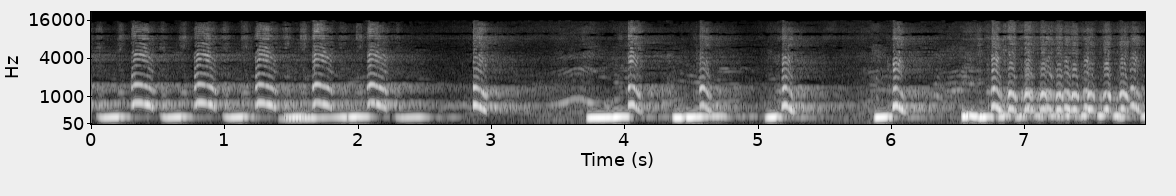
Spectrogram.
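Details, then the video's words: Howling siamang gibbon: spaced, upward-swooping booming hoots broken by short silences, then a faster chain of clipped barks at the close. "Siamang Gibbons monkay howling"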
